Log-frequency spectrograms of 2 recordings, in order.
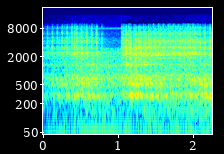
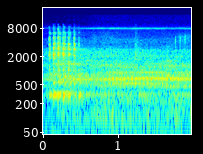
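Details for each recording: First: Green-turned elm bowl, dried and gone oval, back on the lathe: steady, unbroken rasping scrape with no catches as a gouge turned on its side scrapes across the grain on the trued-up area. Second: Dried elm bowl, green-turned months earlier and gone oval, back on the lathe at about 1000 rpm: spindle gouge scraping gives quick rattling chatter on the high spots, then steady hiss; intermittent tool contact on an out-of-round blank.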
